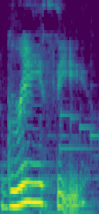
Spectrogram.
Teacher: we want to hold out that e sound because it gives us the feeling that it's greasy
